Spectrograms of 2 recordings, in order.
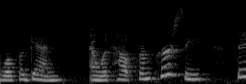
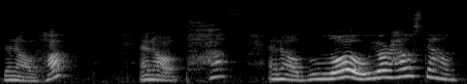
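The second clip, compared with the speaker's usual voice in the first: loud, swelling wolf threat; big storybook villain bluster; threatening wolf; 7 dB louder than usual. A narrator's reading. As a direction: build to a long, loud blow.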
